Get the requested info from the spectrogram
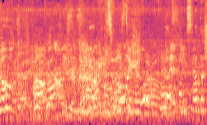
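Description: Several people chattering at once, their talk overlapping into indistinct conversation.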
